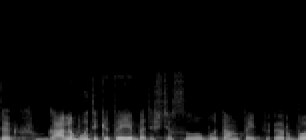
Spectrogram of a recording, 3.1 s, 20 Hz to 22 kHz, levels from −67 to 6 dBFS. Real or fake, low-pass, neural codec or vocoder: fake; 10.8 kHz; autoencoder, 48 kHz, 32 numbers a frame, DAC-VAE, trained on Japanese speech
